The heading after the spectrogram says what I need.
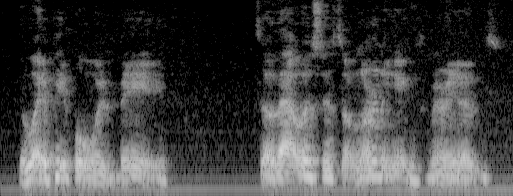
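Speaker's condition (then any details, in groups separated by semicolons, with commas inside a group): Cerebral palsy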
